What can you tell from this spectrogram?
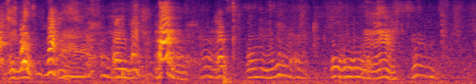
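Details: Nine-week-old Japanese Chin puppies playing indoors, giving wavering, whiny growls and yips that rise and fall in short bursts, overlapping one another almost continuously.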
